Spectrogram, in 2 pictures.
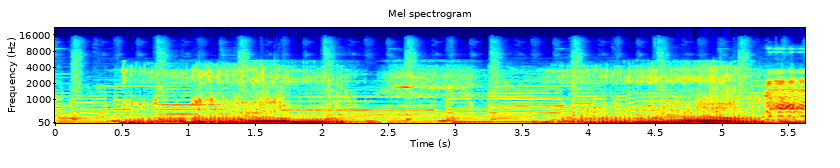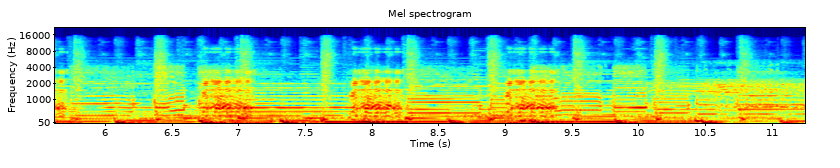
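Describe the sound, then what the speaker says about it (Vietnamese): Goats bleating loudly and repeatedly in an animated cartoon, several overlapping calls close by, a noisy chorus with barely a pause. "Lũ dê này ồn ào quá đi mất"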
